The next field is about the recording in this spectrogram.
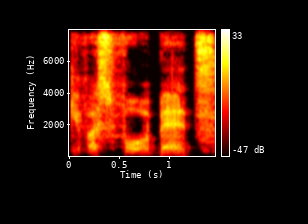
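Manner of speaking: stage-whispered aside. Asking to whisper an aside to the clerk: whispering aside. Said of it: "on the side just whisper".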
